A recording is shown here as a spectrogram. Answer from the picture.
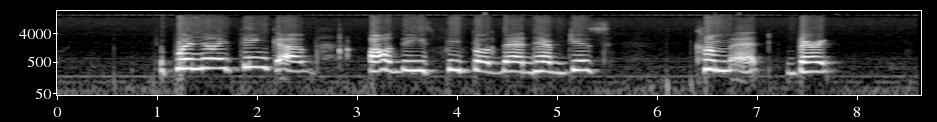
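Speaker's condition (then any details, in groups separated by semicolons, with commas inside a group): Spinocerebellar degeneration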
